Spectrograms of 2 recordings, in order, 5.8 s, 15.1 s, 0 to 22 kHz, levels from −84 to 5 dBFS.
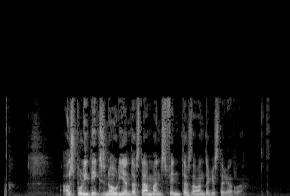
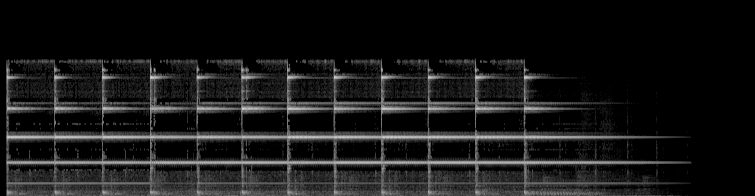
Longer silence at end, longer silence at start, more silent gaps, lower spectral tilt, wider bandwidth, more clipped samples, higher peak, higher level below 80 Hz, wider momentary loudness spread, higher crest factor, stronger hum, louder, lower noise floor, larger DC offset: second, 1 s vs 2.05 s; first, 1.25 s vs 0.1 s; neither; first, -4.5 dB/octave vs 3.5 dB/octave; second, 11.5 kHz vs 15.5 kHz; neither; about the same, -2 dBFS vs -2 dBFS; about the same, -56 dBFS vs -58 dBFS; first, 14 LU vs 9 LU; about the same, 20 dB vs 18 dB; neither; second, -20 LUFS vs -16 LUFS; about the same, -57 dBFS vs -54 dBFS; neither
